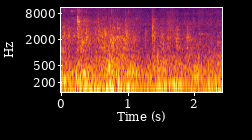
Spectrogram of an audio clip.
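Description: Low background murmur of a hall with a few faint clicks and rustles.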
